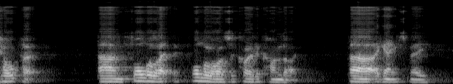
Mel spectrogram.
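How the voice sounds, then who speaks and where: An Australian accent marks this man's very fast speech, delivered at a medium pitch with ordinary pitch variation. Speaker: city councillor. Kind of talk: council meeting statement. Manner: loud; halting.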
